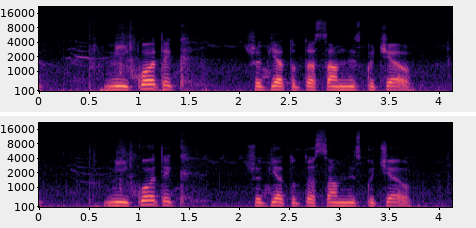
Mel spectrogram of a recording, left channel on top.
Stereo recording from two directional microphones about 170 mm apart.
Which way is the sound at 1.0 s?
15° right (ahead or behind).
